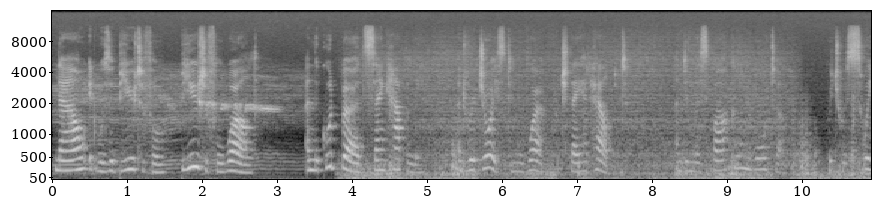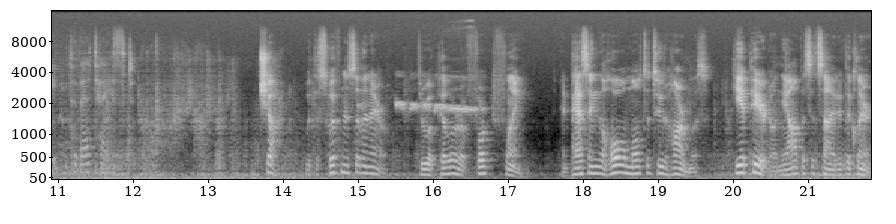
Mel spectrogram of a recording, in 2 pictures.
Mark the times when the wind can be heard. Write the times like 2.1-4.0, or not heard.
3.8-21.8.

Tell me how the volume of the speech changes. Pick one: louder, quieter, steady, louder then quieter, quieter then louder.
quieter then louder.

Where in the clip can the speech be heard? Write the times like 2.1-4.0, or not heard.
0.0-12.1, 13.7-21.8.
